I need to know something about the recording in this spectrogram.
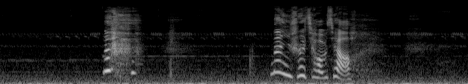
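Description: A young woman speaks playfully.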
